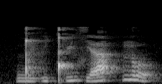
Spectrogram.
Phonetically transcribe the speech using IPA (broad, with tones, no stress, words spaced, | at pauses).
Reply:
ŋ͡ǃy˨˩vi˨˩ǃʰy˨˥lʲsʲa˨˥ | no˦˨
